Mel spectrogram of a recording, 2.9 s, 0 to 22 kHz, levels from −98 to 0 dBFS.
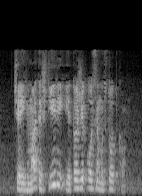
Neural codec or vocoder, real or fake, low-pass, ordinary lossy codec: vocoder, 44.1 kHz, 128 mel bands every 512 samples, BigVGAN v2; fake; 19.8 kHz; AAC, 24 kbps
